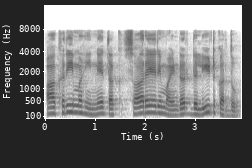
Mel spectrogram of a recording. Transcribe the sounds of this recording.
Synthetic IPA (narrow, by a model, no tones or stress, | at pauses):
aːkʰɾiməɦiːnet̪ɐk | saːɾeɾɪmaːɪɳɖəɾɖɪliːʈkɐɾd̪o̰ː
